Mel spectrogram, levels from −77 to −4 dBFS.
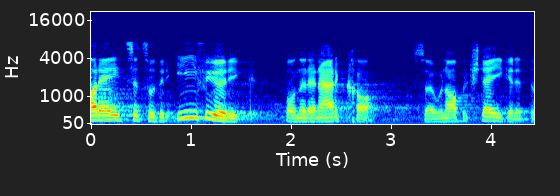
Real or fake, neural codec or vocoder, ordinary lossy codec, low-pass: real; none; none; 7.2 kHz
